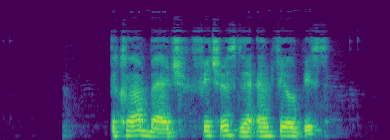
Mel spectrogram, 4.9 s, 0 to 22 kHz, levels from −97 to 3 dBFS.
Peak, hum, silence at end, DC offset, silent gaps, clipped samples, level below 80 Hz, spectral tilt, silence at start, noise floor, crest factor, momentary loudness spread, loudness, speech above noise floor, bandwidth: 0 dBFS; none; 0.8 s; under 0.1%; none; under 0.1%; -52 dBFS; -5.5 dB/octave; 1.4 s; -70 dBFS; 14 dB; 8 LU; -14 LUFS; 57 dB; 9.4 kHz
